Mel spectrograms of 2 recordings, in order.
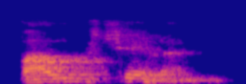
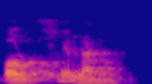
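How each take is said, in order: First: The name is pronounced the Romanian way. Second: The name is pronounced the everyday Spanish way. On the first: "en rumano" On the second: "como se usa eh, eh, vulgarmente en andaluz"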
